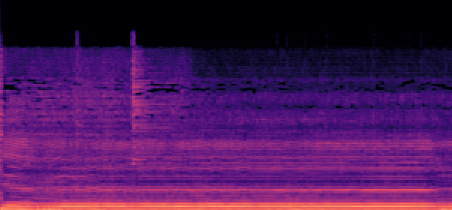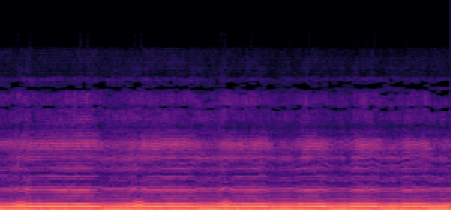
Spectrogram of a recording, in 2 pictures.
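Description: Male singer holding one long note of an Arabic pop song, with a few short wavering ornamental turns midway, over live band accompaniment.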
